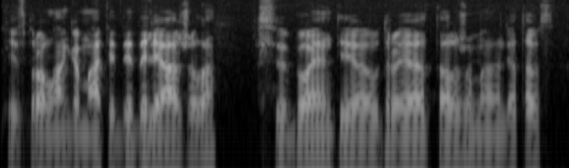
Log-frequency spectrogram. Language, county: Lithuanian, Alytus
